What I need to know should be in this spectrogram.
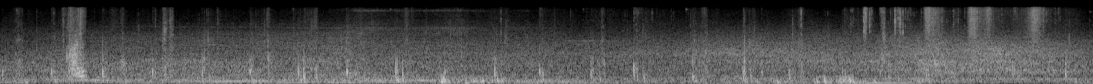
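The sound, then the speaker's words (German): Steady footsteps in ordinary sneakers crunch along a sidewalk scattered with dry fallen leaves, each step crisp, with a faint low rumble of traffic in the background and no voices. “bin ich da mit ganz normalen Sneakerschuhen auf dem Gehweg gelaufen”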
